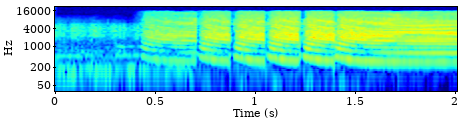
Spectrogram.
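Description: Intro sound effect: a horn-like tone stuttered in quick repeats, about eight a second, each sliding down in pitch, that run together into one long held note.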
